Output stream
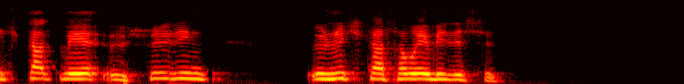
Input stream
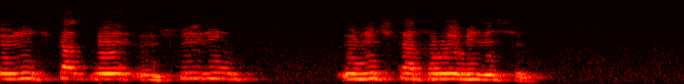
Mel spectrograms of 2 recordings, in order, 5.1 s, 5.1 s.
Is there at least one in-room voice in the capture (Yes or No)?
No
